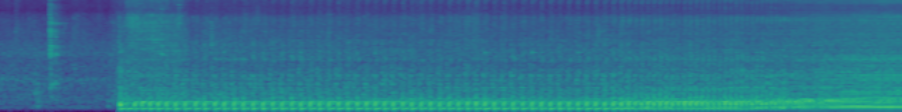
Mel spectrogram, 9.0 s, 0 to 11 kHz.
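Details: Single-cylinder motorcycle with a PE28 carburetor rejetted (pilot and main jets only), air screw not yet set, standard exhaust with baffle partly opened: crisp, even popping that climbs smoothly on throttle with no stumble; normal revving.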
